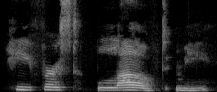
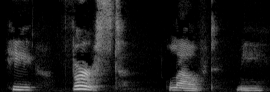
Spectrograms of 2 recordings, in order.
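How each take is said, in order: First: The stress falls on the word loved. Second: The stress falls on the word first. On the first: "third word"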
